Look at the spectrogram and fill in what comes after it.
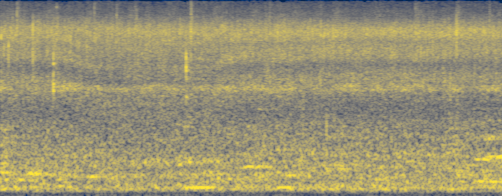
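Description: Breadcrumb-coated veg cutlets shallow-frying in hot oil on a tawa: a faint, steady sizzle with a few small ticks.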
